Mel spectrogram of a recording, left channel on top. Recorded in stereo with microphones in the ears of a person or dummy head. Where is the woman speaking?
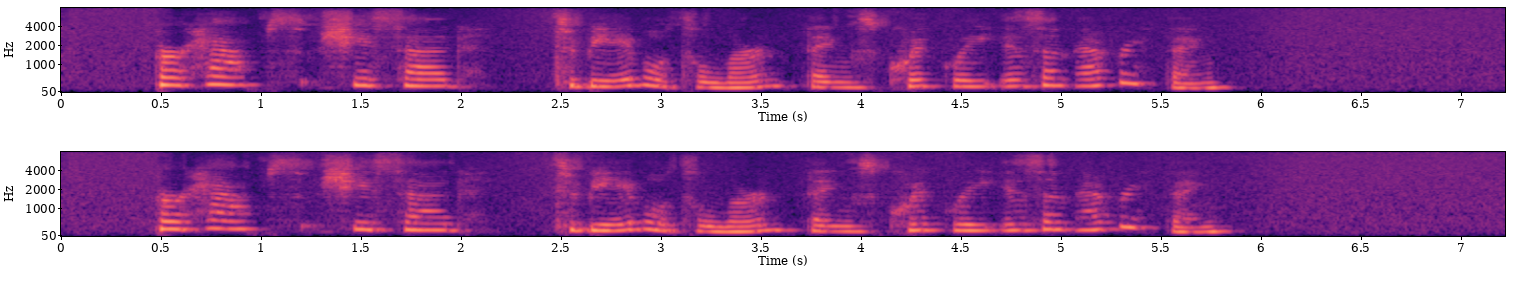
30° left (ahead or behind), 0.5 m.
